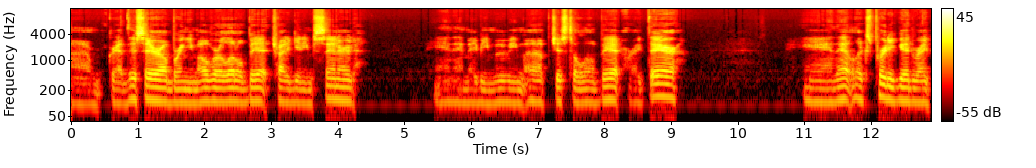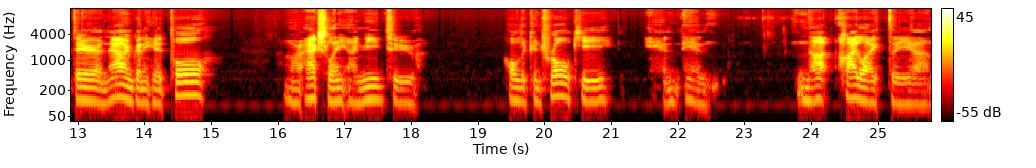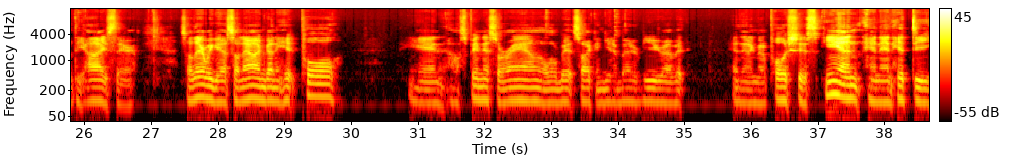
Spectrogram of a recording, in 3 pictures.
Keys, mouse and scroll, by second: 0.1-4.1 drag, 5.6-9.8 drag, 20.2 ctrl+click, 22.7 ctrl+click, 28.6 click, 31.3 click, 33.0-34.0 middle drag, 35.4-38.6 drag.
